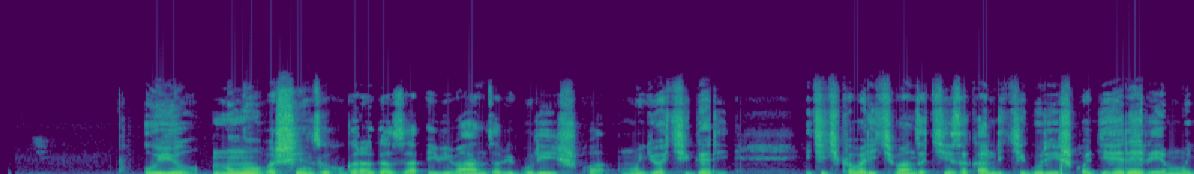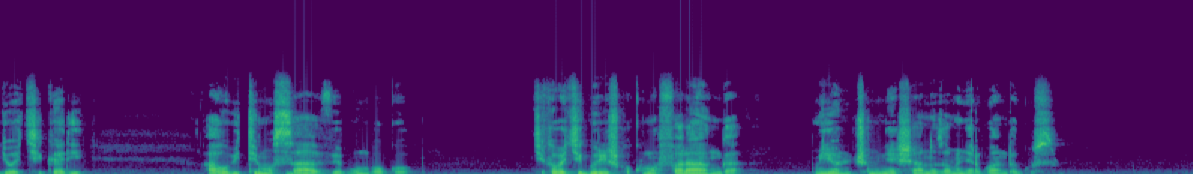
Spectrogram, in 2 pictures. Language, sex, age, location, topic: Kinyarwanda, male, 18-24, Kigali, finance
